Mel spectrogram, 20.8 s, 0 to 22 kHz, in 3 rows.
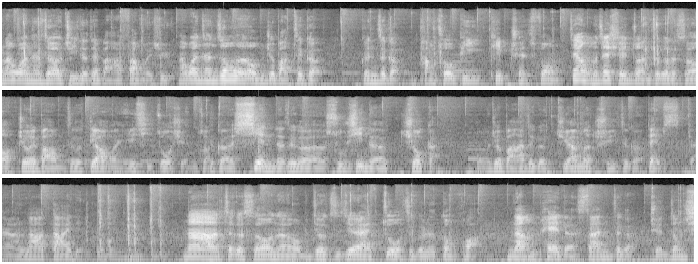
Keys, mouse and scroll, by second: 1.3-3.6 shift+middle drag, 4.2 ctrl+p, 5.6-6.5 middle drag, 14.8 click, 15.5-15.9 middle drag, 15.9-16.7 scroll down 1, 16.7 scroll down 1, 16.8 click, 17.3-17.9 shift+middle drag, 17.9 shift+scroll up 1, 18.1-18.7 shift+middle drag, 18.7 KP_3, 20.3 click, 20.5 scroll down 3.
